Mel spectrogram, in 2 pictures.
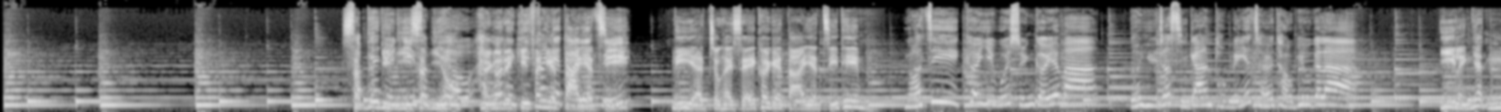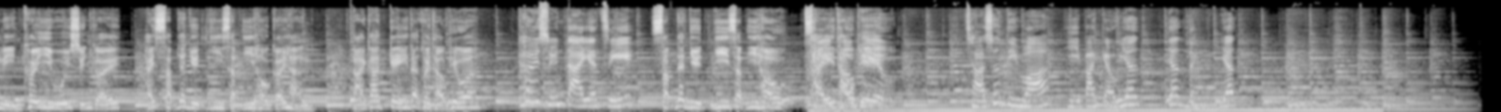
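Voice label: General Cantonese Radio Mix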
